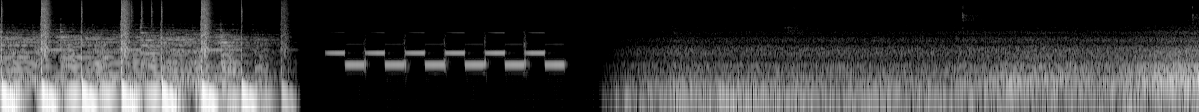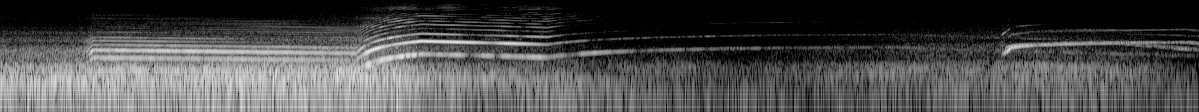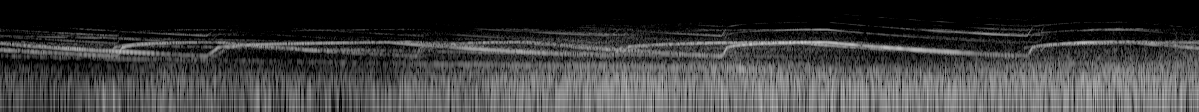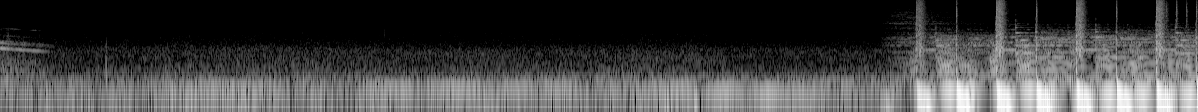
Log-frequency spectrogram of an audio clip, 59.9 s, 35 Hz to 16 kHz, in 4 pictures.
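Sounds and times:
electronic sirens wailing: 0:04.1 - 0:07.1, 0:15.4 - 0:45.8
diesel engine rumbling: 0:07.6 - 0:31.1
fire engine horn blast: 0:16.0 - 0:22.2.

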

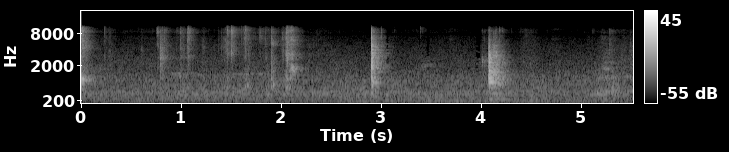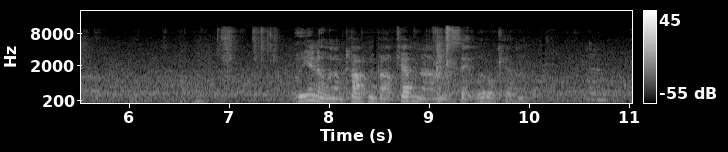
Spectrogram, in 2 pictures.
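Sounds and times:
crab shells cracking: 0:00.0 - 0:02.3.

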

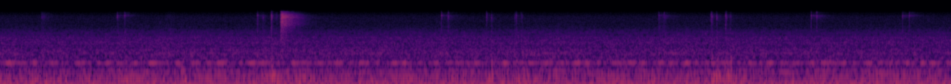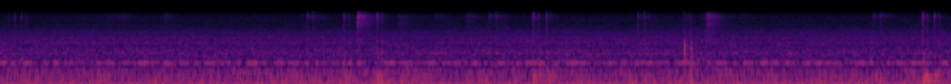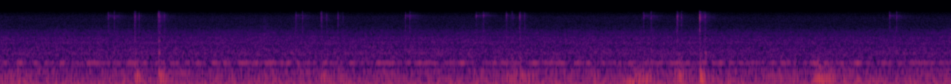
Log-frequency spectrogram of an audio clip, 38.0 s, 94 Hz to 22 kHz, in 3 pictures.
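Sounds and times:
low electrical hum: 0:00.0 - 0:38.0
keyboard keys clicking: 0:03.4 - 0:03.8, 0:08.8 - 0:09.8, 0:19.2 - 0:20.1, 0:24.3 - 0:25.3, 0:26.8 - 0:27.6, 0:31.7 - 0:32.5, 0:33.9 - 0:34.9.

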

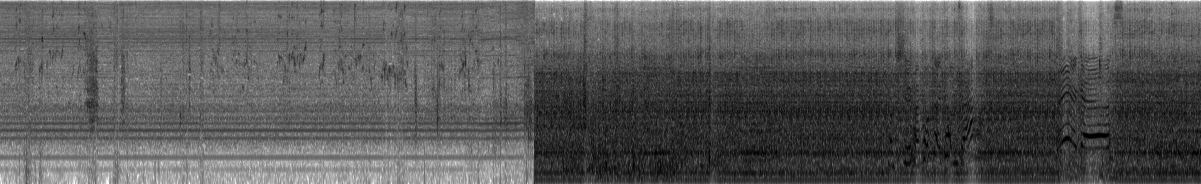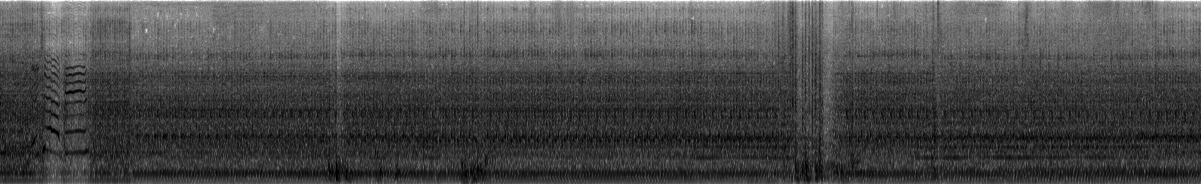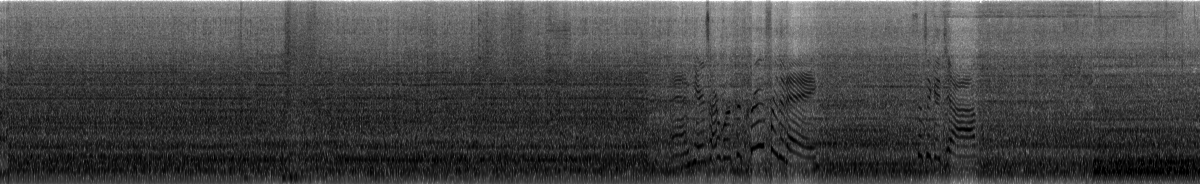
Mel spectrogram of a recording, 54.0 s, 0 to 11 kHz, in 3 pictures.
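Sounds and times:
tractor diesel engine running: 0:06.8 - 0:54.0.

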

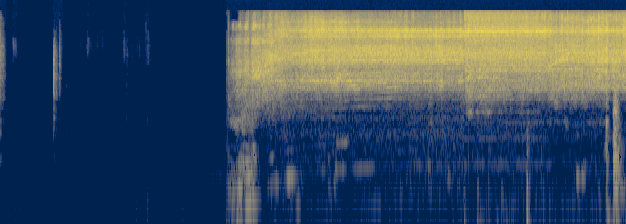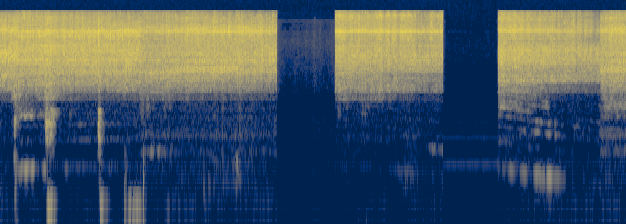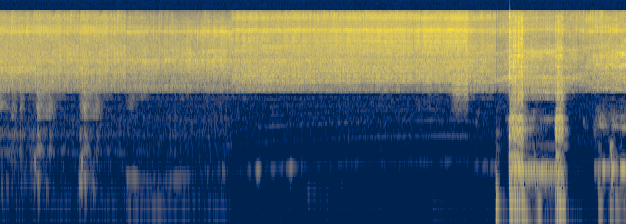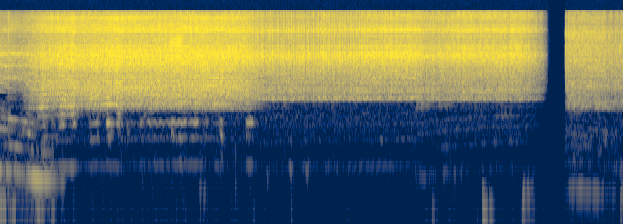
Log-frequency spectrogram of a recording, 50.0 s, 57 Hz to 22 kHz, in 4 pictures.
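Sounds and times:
rotary tool wire wheel brushing: 0:33.7 - 0:48.5.

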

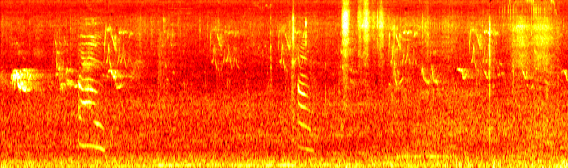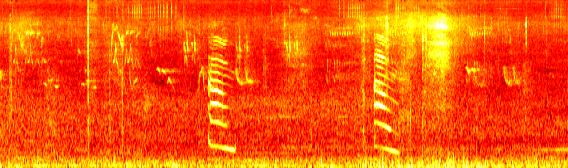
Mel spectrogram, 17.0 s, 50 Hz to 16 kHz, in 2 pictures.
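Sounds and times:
cat meowing: 0:01.2 - 0:01.6, 0:04.4 - 0:04.7, 0:11.6 - 0:12.1
stroller rolling on pavement: 0:05.8 - 0:17.0.

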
